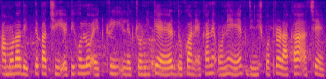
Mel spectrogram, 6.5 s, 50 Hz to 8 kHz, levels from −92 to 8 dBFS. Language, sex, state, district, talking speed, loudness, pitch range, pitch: Bengali, female, Assam, Hailakandi, 120 wpm, -18 LUFS, 235-270 Hz, 255 Hz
